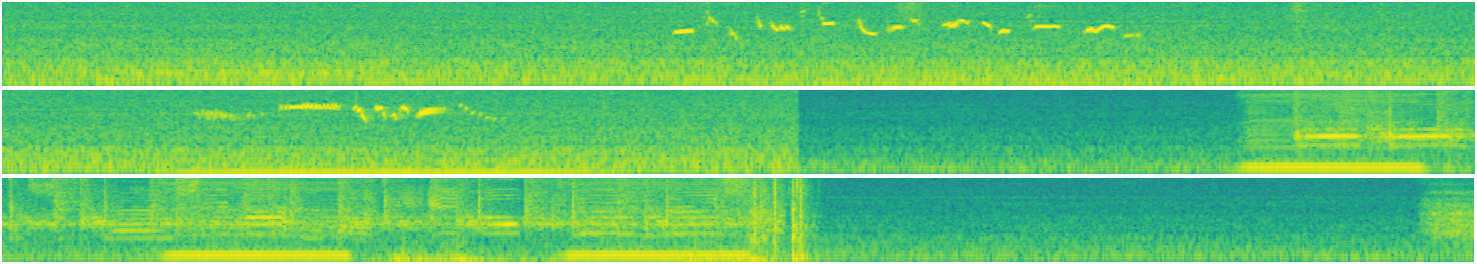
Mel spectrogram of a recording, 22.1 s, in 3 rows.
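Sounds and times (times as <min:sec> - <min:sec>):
low outdoor ambience hum: 0:00.0 - 0:22.0
bird chirping: 0:03.3 - 0:06.0, 0:08.2 - 0:10.4.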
